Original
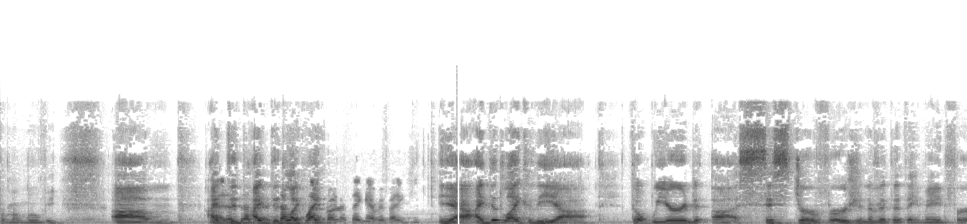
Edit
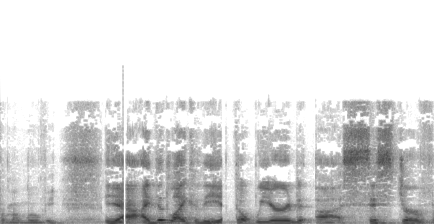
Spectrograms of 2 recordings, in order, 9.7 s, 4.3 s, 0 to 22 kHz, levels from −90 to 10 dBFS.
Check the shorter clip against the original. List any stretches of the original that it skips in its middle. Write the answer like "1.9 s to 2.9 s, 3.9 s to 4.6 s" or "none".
1.0 s to 4.4 s, 5.6 s to 6.2 s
